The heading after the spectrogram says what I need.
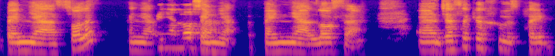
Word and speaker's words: Peñalosa: Peñalosa.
